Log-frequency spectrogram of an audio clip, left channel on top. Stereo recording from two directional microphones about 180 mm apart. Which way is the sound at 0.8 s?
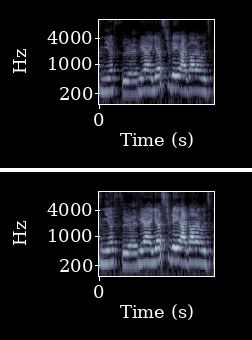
30° right (ahead or behind).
